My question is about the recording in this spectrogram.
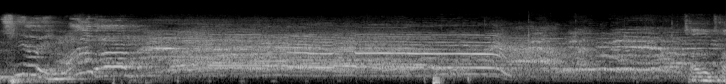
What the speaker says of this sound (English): No booing, cheering, louder!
